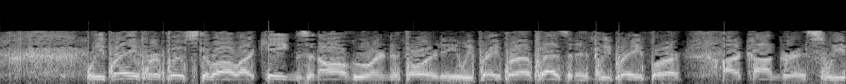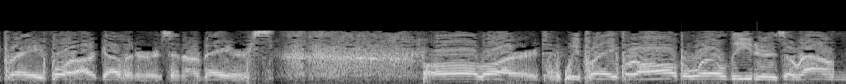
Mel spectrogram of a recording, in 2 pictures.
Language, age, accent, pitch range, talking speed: English, 50-69, American, 115-130 Hz, 150 wpm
